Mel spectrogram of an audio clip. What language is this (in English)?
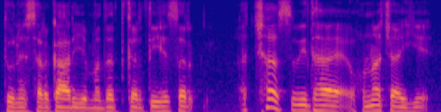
Urdu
